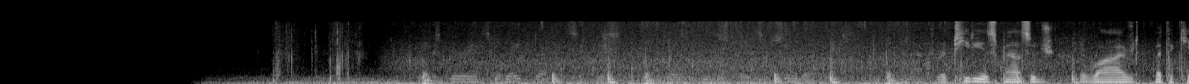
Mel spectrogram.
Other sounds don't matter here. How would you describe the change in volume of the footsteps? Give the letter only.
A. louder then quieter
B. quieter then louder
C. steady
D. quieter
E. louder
E.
